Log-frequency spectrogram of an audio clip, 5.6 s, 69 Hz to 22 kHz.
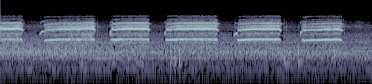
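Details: Peregrine falcons at a Koszalin, Poland nest on 3 June 2024, female arriving and feeding a chick; a steady series of six drawn-out, nasal, harmonic wails, roughly one per second, with brief pauses between.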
